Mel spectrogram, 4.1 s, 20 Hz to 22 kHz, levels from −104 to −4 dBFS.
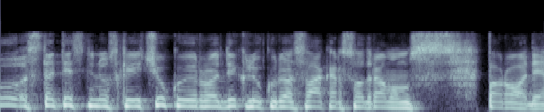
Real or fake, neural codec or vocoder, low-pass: real; none; 7.2 kHz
